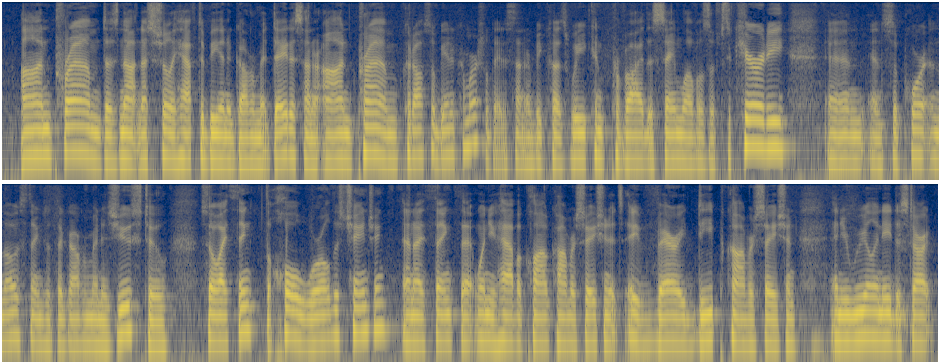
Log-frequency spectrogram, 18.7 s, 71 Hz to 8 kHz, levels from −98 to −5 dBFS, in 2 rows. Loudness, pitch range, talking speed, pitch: -22 LUFS, 115-130 Hz, 235 wpm, 120 Hz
